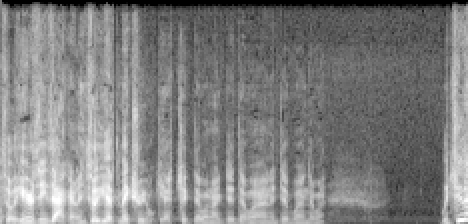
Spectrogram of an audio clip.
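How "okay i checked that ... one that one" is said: mock checklist prayer.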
